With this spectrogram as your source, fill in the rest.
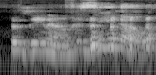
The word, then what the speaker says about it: Fazzino: I keep saying it wrong in my head. Fazzino, thank you. I'm getting the A and the I mixed up, and I do it every time.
